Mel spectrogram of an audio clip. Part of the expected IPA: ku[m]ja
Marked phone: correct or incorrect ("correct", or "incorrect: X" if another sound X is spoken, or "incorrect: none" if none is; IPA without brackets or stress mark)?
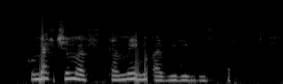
correct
